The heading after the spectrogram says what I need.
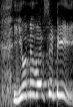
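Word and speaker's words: university: यूनिवर्सिटी, यू अंतस्य यू यू यू है ना, यूनिवर्सिटी, इसलिए क्या लगा ए।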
